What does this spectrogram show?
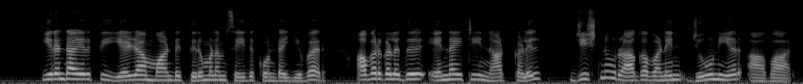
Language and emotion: Tamil, neutral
